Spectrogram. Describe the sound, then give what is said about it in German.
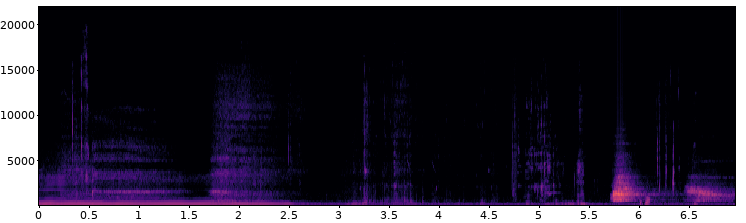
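Dog barking in a theatre setting: a couple of short, sharp barks stand out in the second half, following a steady low tone and a quieter stretch. “Es ist verboten, im Theater zu bellen.”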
